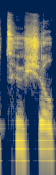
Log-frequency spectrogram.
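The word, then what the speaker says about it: Tuchel: Our new manager, Thomas Tukul, that's how you pronounce it, right? Tukul, Tukul, Tushul, people are pronouncing it differently. I think it's Tukul. That's how I'm going to say it anyway.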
